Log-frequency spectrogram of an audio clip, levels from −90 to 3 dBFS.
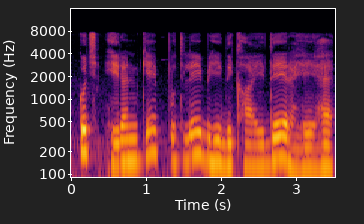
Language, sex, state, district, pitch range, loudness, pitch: Hindi, male, Jharkhand, Ranchi, 125-160 Hz, -19 LUFS, 145 Hz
